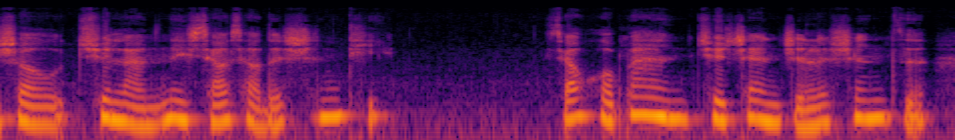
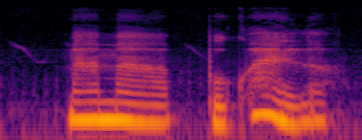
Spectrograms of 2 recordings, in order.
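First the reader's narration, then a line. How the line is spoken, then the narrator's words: Sighing mother. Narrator (Chinese): 母亲叹了口气，说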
